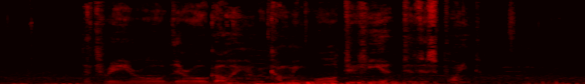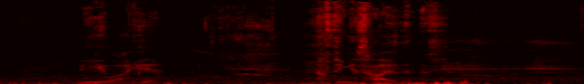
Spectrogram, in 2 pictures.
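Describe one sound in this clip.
A man speaks calmly and earnestly nearby.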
